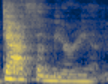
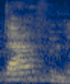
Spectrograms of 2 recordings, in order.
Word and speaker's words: Dathomir: I thought you were saying Dathomirian. No, Dathomir.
